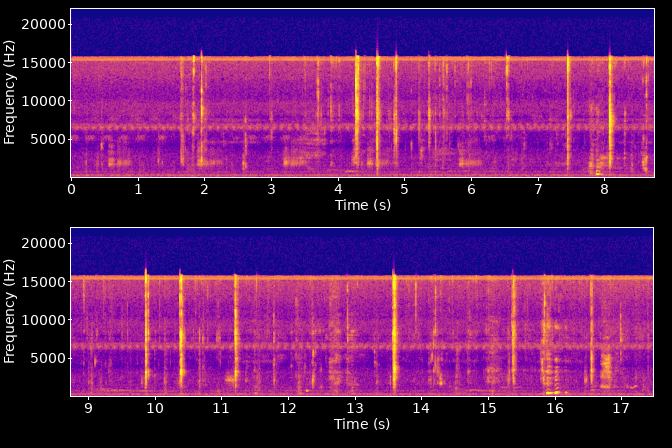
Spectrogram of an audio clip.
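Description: A person eating boiled chicken and rice by hand: close-up chewing with scattered short, sharp mouth clicks, the loudest a cluster about halfway through and another near the end.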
